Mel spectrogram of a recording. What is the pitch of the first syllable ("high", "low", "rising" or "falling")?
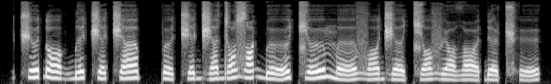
rising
